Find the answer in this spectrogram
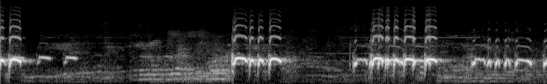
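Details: Zebra dove lure to get a quiet bird singing: a few quick coos, a softer murmuring passage, then two loud bursts of rapid hooked coo notes and a fainter closing run.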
